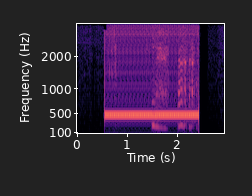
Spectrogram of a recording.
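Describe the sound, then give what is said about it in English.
A telephone tone sounds while a call is placed back: one steady, unbroken electronic tone lasting about two seconds, with faint voices audible beneath it. “You calling him back? Yeah, I'm calling him back.”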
